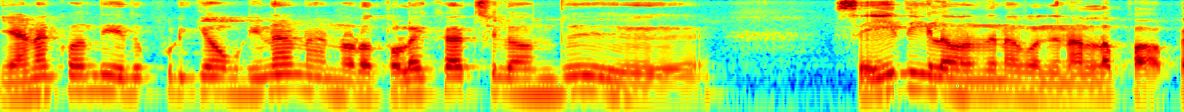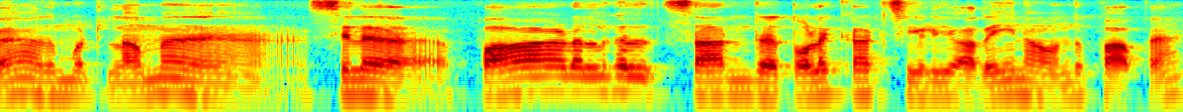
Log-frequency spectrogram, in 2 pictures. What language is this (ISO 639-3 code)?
tam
